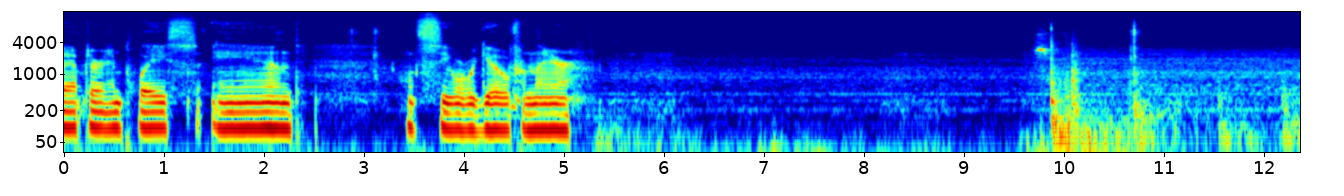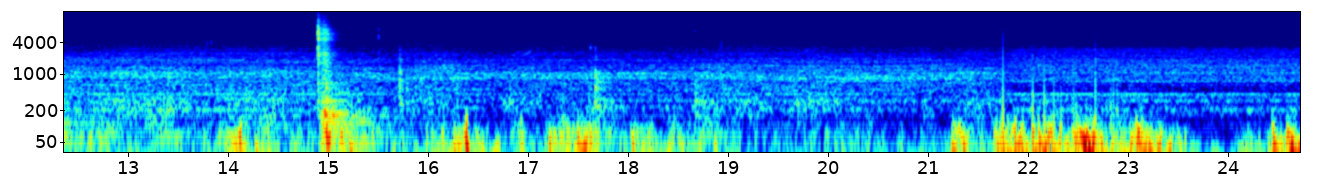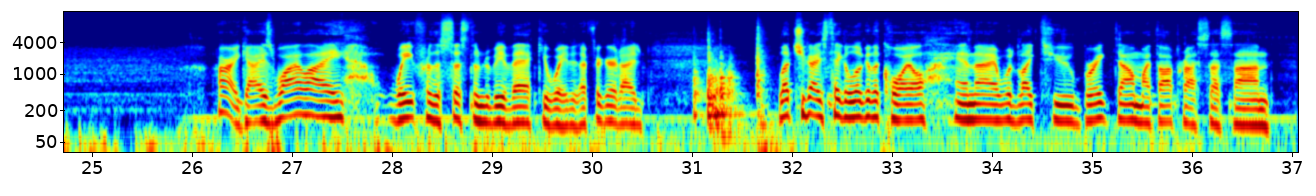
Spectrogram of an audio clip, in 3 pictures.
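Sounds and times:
faint steady hum: 0.0 - 37.0
sharp knocks: 31.0 - 31.9.

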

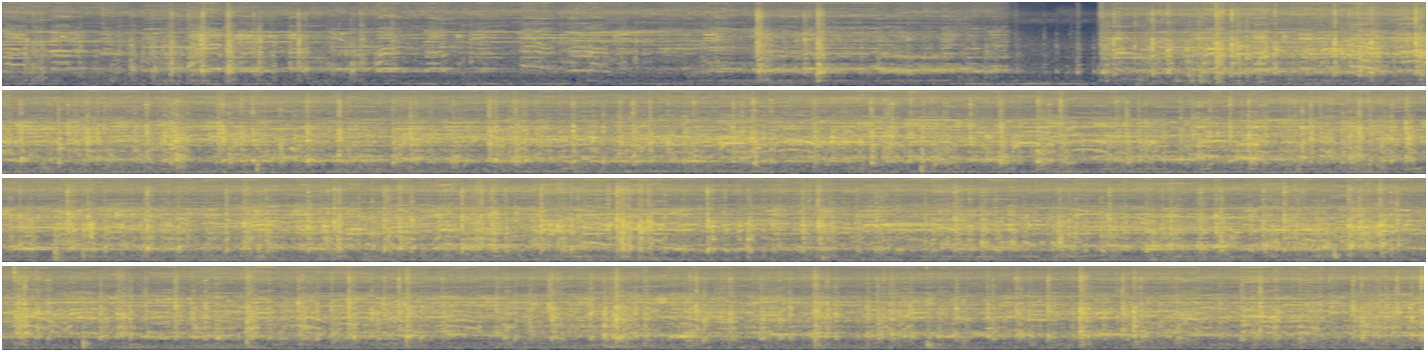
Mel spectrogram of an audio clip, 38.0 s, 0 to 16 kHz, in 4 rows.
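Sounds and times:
tinny electronic toy music: 0.0 - 37.9.

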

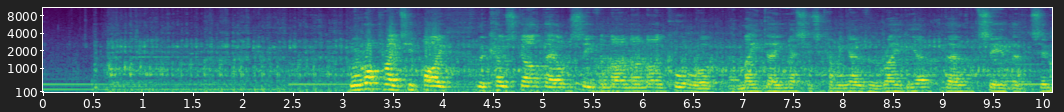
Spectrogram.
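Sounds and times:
outboard motors running: 0.0 - 10.0.

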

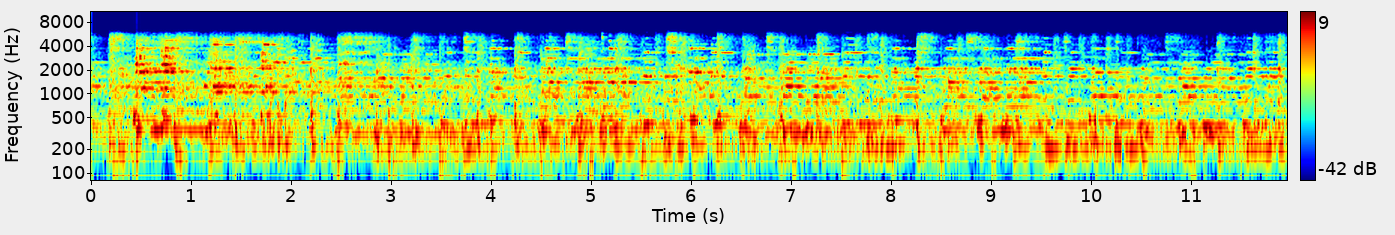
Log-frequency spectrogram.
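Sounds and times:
drums keeping time: 0.0 - 11.9
steel orchestra playing: 0.0 - 11.9.

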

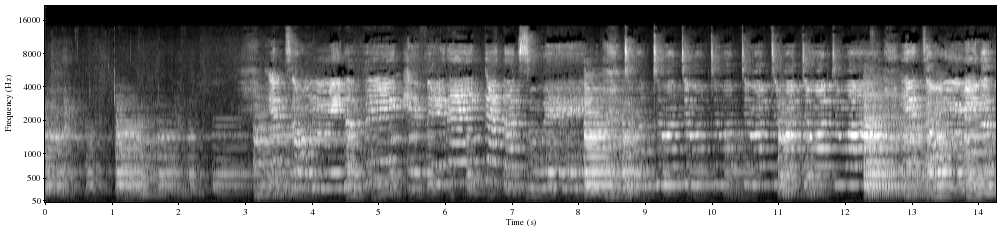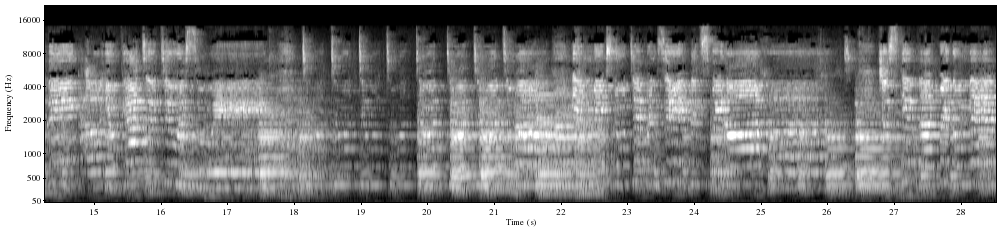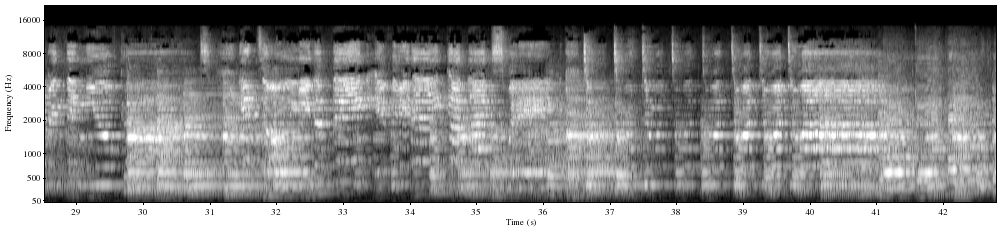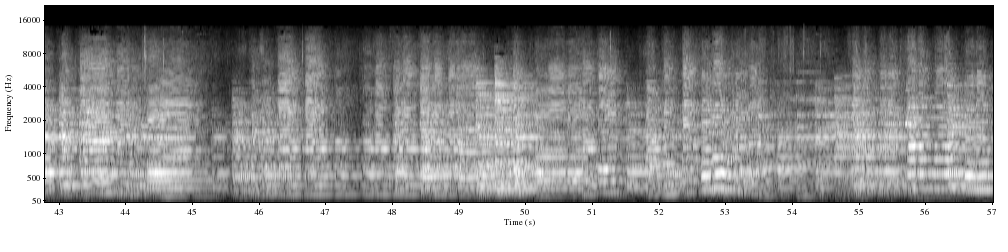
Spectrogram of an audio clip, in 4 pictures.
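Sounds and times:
piano: 0.0 - 57.0
saxophone: 0.0 - 57.0
woman singing: 3.4 - 43.8.

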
